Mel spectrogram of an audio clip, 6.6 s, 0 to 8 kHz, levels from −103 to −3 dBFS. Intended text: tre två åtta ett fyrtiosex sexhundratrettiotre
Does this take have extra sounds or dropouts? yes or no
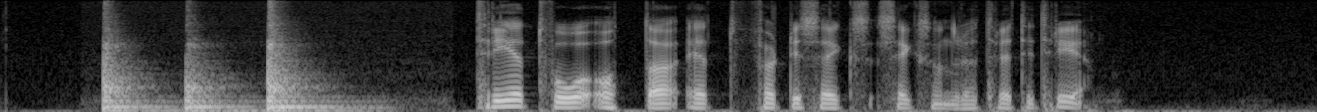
yes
